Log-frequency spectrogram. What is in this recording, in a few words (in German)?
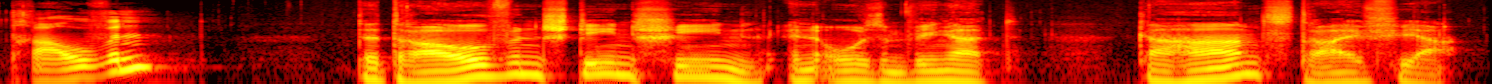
"drauwen", woerterbuch, Wittlich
